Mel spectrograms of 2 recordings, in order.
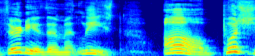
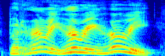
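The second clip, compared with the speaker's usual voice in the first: high, loud hurrying; urgent; 6 semitones higher, 7 dB louder than usual. A narrator's reading. Centipede rushing James as sharks attack, high loud urging. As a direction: hustle them along, louder on each repeat.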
